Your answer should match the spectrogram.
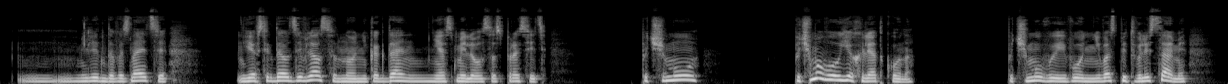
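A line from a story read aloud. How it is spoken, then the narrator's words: Timid question. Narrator (Russian): робко спросил Тоби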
